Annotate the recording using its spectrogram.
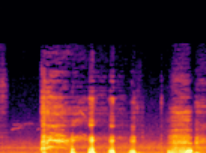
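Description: A man laughing in a few short, breathy bursts.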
